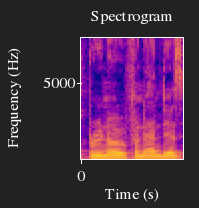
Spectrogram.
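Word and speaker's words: Bruno Fernandes: Uh, regulated screen says, "What's the correct way to pronounce Bruno Fernandez?" It is. It is. I think it's like Bruno Fernande like but imagine a Portuguese accent.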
